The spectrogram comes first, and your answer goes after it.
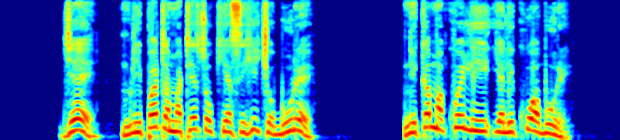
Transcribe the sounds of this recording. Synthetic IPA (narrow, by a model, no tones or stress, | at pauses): d͡ʒɛ | m̩lipatamatɛsɔkiasiɦit͡ʃɔɓuɾɛ | nikamakwɛlijalikʰuwaɓuɾɛ̰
